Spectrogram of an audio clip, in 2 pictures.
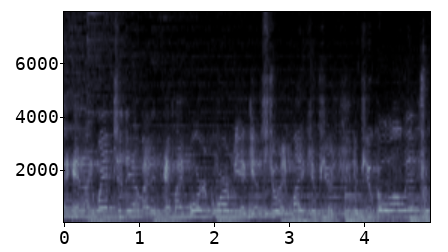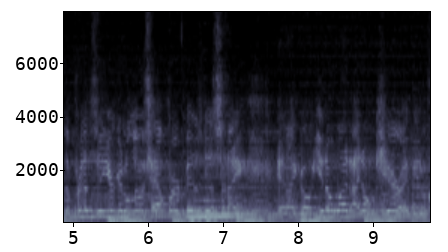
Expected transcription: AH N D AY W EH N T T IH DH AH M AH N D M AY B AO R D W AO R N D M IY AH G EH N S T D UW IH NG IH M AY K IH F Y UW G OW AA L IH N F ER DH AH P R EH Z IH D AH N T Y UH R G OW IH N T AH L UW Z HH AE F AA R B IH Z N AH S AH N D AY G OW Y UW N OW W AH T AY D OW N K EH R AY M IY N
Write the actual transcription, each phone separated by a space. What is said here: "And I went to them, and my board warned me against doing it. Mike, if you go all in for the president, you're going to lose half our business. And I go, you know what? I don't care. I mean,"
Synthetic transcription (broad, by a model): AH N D AY W EH N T T IH DH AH M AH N M AY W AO R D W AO R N M IY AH G EH N S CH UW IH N M AY K IH F Y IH G OW AA L IH N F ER DH AH P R EH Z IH D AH N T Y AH R G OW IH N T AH L UW Z HH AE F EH R B IH Z N AH S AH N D AY G OW Y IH N OW W AH T AY D OW N K EH R AY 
